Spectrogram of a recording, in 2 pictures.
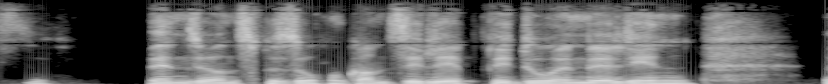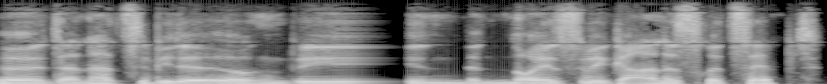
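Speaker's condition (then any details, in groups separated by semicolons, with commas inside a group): Parkinson's disease; trembling, milder course than severe cases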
